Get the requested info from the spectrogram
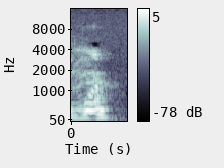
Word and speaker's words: moins: Mais euh, par exemple, je, m'aperçois que moi je disais toujours euh, moins, je prononçais le S. Et ça, je l'ai gommé en fait parce que je me faisais tout le temps reprendre. Donc maintenant, je dis moins.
